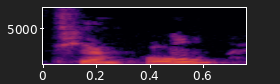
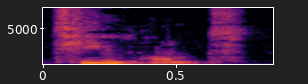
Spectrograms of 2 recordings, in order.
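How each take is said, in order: First: The surname is said with French pronunciation. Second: The surname is said with Flemish pronunciation. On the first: "It's it's in French" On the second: "in Flanders, which is our part of Belgium"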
